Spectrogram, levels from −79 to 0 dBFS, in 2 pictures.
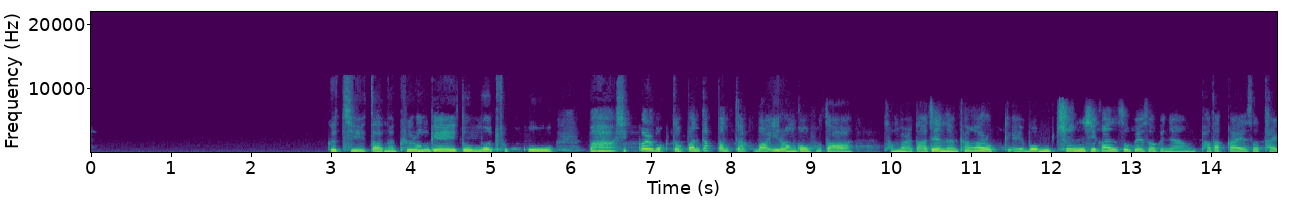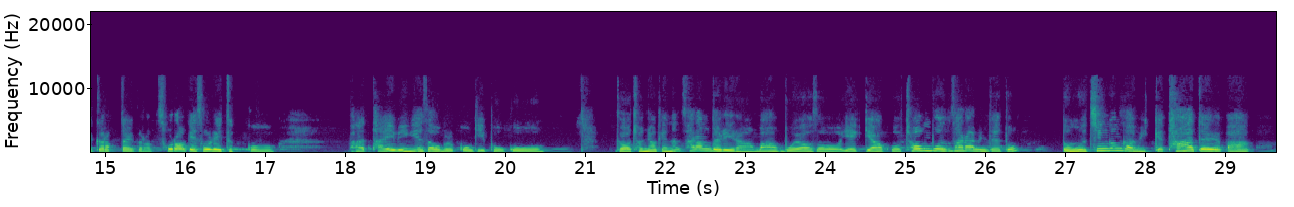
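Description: It's a speech recording with two problems. All the way through there's echo with no canceller: a faint, thin copy trails each phrase by roughly 0.4 s, about 26 dB under the direct sound. That's the far end's loudspeaker feeding back into its microphone with nothing there to cancel it. From 7.9 s to 13.87 s there's a call bitrate drop. The top end collapses from around 20 kHz down to 8 kHz, and the sound goes rough and muffled, worst for about 4.4 s. That fits the encoder being pushed from something like 64 kbps down to around 12 kbps after the bandwidth estimate fell.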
